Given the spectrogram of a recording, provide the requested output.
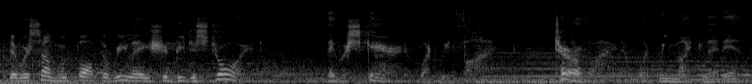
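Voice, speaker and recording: A man's voice: mid-range voice, natural voice. A man acting a middle-aged, zealous leader obsessed with control, grandiose and insistent, in a dramatic video game performance. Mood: smug, persuasive.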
